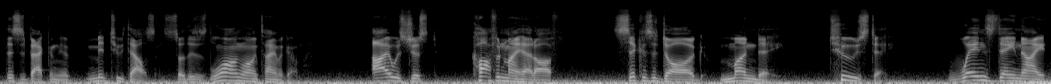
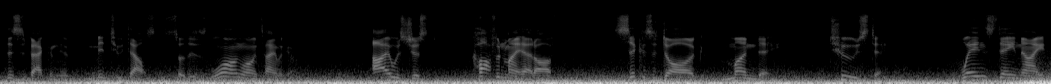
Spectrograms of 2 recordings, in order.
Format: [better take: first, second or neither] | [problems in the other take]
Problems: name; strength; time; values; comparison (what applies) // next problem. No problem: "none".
first | wind noise on the microphone; heavy; 2 dB below the speech; occasional gusts in the first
